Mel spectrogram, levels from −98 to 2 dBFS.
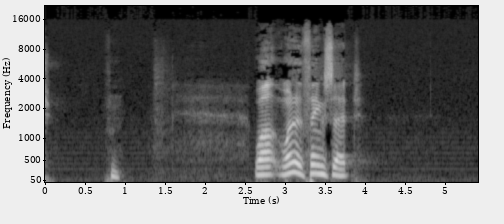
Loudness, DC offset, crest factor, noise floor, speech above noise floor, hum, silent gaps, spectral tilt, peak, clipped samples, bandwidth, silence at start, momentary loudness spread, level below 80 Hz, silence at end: -20 LUFS; under 0.1%; 22 dB; -59 dBFS; 41 dB; none; none; -4 dB/octave; -4 dBFS; under 0.1%; 16.5 kHz; 0 s; 17 LU; -50 dBFS; 1.5 s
